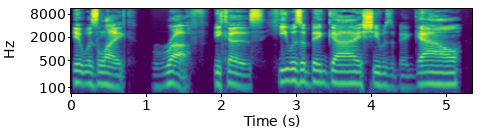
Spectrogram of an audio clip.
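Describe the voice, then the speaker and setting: A man's voice: mid-range voice, steady tone, slow, a little mellow, smooth, dry recording, clean studio sound. A man streaming a game and chatting casually, a rambling storyteller who teases and jokes. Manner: rambling storyteller, teasing and jokey. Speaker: gaming streamer. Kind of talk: casual chat while playing.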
